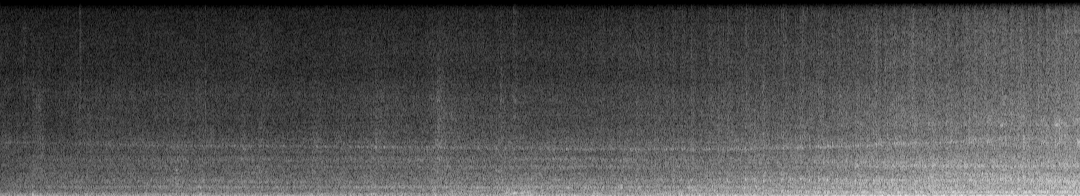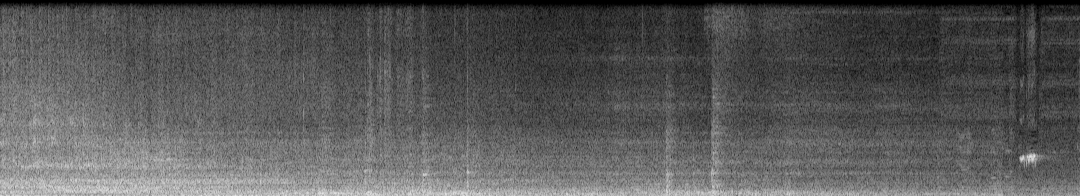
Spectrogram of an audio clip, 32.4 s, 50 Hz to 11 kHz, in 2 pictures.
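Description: British Railways Class 207 diesel-electric multiple unit running past: its diesel engine and wheels on the rails grow louder to a peak about halfway through, then fade as it moves away.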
